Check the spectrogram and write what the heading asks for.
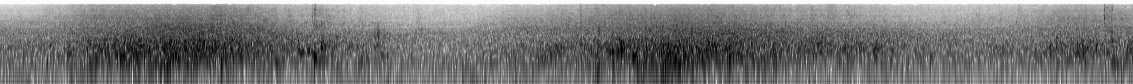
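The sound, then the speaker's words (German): Steady ocean surf rolls in soft, broad washes, swelling and easing in slow waves with a constant hiss of foam. No voices, just the continuous rush of water at moderate volume. “Die geführte Meditation hilft dir mit Meeresrauschen beim Einschlafen.”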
